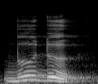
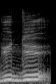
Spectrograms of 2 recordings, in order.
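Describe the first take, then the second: First: The vowels are pronounced full and rounded. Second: The vowels are pronounced very thin and fronted. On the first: The speaker calls it right. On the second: The speaker calls it wrong.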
